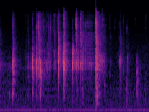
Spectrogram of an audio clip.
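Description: Black foil blind-bag pouch from a mystery pin box crinkling as it is handled, a string of irregular sharp crackles with a few louder snaps.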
